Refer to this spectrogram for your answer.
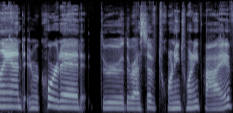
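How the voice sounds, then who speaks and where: On a very clean recording with a silent background, a woman of medium pitch and ordinary pitch variation speaks in a dry, close sound with no echo. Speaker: podcast host. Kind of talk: casual podcast monologue. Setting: recording from her bed.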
